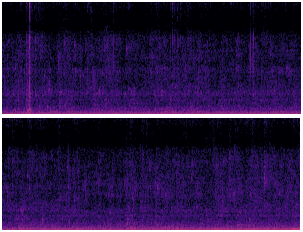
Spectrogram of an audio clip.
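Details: Only low running water and indoor room hum are heard, with no animal voices. A steady low hum and faint watery noise fill the recording, with one brief click near the start.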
